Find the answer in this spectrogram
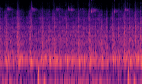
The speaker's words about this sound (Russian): Тургусунский бульдозер, есть такая установка, он уже начинает бить дорогу сюда. И вот так. Слушай, сейчас будут чистить дорогу.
